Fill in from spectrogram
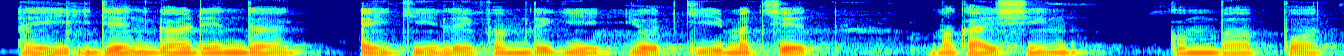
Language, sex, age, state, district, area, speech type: Manipuri, male, 18-30, Manipur, Chandel, rural, read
